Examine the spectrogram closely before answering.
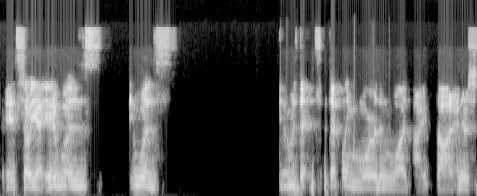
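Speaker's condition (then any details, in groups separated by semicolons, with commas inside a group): Stutter; stutter since age 6, almost 20 years before trying to overcome it, began public speaking around 25; stutter still present, learning to use it better and fear it less; could never speak fluently in school talks or speech classes, public speaking a disaster; repeated sounds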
